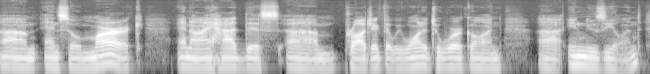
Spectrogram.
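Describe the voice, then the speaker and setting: In a very clean recording with a silent background, a man with a Canadian accent speaks at a fairly slow pace in a very deep, low pitch with a bright, sharp tone and monotone, flat intonation. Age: 30s. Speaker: PhD graduate, bat biologist. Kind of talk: casual interview.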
